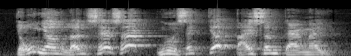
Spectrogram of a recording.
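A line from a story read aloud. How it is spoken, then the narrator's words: Loud group shout. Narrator (Vietnamese): Cả bọn đồng thời quát to lớn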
